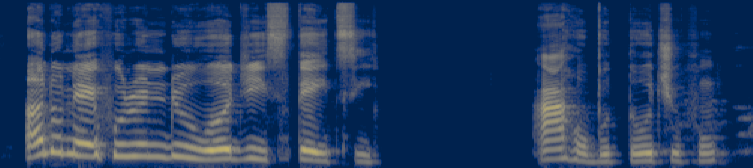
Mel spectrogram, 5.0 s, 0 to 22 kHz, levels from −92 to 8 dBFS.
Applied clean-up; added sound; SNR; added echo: none; none; none; none.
